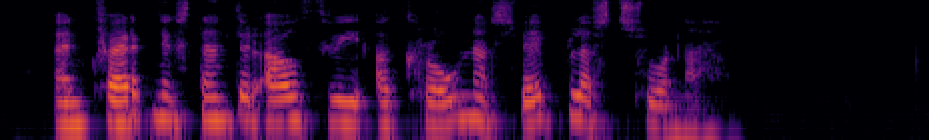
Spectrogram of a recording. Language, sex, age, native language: Icelandic, female, 50-59, Icelandic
